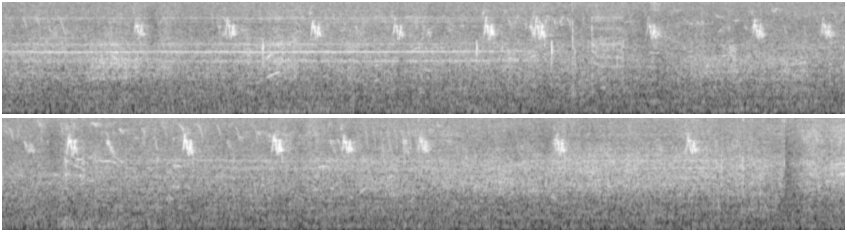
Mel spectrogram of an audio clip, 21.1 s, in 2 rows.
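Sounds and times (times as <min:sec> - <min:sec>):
background hiss and rumble: 0:00.0 - 0:21.0.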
